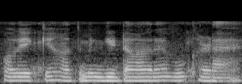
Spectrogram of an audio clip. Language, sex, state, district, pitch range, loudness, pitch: Hindi, female, Haryana, Charkhi Dadri, 175-180 Hz, -16 LUFS, 175 Hz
